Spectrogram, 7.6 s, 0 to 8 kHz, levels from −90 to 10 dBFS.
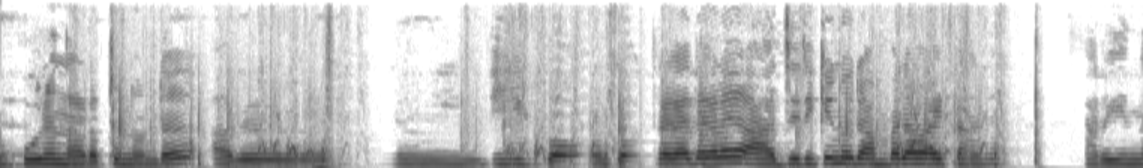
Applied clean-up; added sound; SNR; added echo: neural mask model RNNoise.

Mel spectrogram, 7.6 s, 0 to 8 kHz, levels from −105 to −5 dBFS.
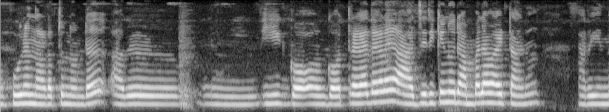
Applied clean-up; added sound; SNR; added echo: none; none; none; none.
